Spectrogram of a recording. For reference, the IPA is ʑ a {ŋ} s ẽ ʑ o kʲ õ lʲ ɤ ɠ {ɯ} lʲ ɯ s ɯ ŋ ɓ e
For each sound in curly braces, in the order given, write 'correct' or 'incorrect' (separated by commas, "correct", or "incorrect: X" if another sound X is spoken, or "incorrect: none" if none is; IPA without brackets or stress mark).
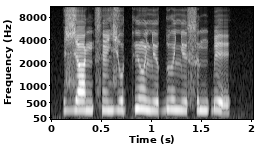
correct, correct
